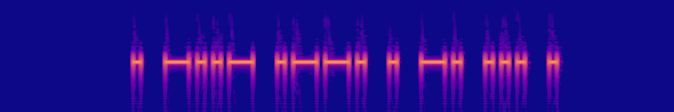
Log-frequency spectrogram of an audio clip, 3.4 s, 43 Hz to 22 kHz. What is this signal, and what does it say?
Morse code, heard as a keyed tone, about 30 wpm, 700 Hz. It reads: EXPENSE
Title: Sets of 4 Words - New Word Drill - 30wpm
